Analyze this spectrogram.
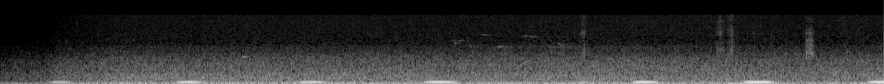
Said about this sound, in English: That noisy was none other than the booming sound that the cockapoo bird makes. Mm-hmm. K-A-K-A-P-O. It's also known as the owl parrot, a species of flightless nocturnal parrot endemic to New Zealand.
